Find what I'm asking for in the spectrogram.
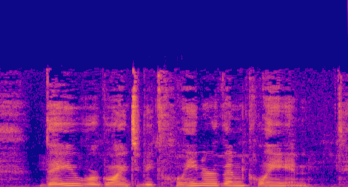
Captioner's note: speaking French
